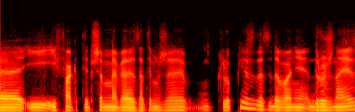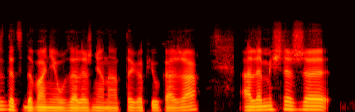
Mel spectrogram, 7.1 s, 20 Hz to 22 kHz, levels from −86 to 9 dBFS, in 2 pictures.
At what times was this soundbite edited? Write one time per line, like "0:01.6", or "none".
0:05.9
